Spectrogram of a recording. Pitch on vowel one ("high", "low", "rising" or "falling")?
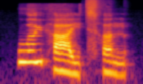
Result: high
